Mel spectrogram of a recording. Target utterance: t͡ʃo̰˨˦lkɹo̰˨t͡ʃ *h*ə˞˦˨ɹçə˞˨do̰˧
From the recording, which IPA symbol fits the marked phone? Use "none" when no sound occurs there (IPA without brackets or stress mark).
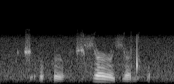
ç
